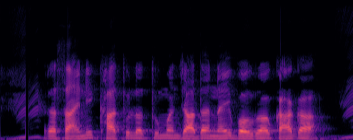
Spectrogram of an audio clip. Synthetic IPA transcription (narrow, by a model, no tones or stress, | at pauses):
ɾəsajnikʰːat̪ulat̪umənd͡zad̪anəjbəwɾawkaɡa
